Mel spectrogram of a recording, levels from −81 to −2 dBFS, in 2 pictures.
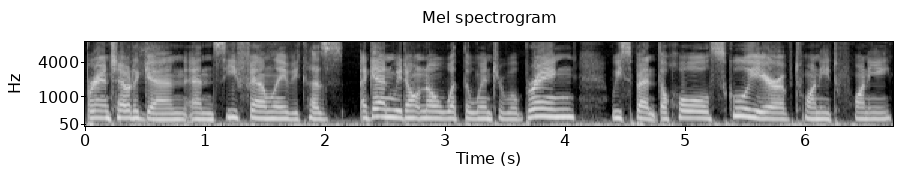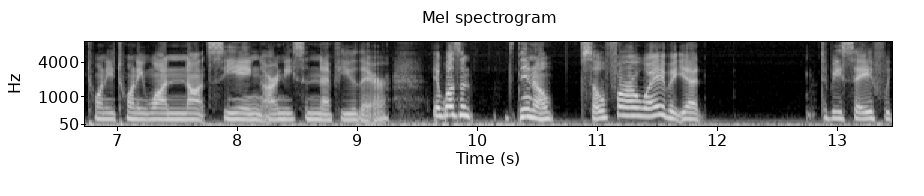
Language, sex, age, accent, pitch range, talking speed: English, female, 30-49, American, 170-200 Hz, 200 wpm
